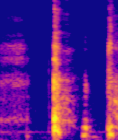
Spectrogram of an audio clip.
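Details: An adult recovering from an illness, still tired and voice affected, gives three short coughs: one strong burst, then two weaker ones.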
